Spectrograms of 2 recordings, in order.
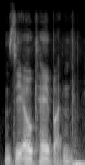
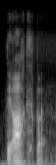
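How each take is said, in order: First: OK is said as two letters, O-K. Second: OK is said as one word, awk. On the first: The speaker calls it right. "I was like, what? It's the OK button" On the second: The speaker calls it wrong. "he would say, you know, click the awk button"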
